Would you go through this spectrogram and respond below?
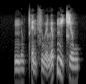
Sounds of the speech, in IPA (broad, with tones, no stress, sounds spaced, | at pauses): ŋ ə̤˨˩ w t̪ʰ ɛ̰˧˨ n s u˧˩ ə̯ l ə˦˥ p̚ n i˨˦ t͡ɕ ə˧ w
